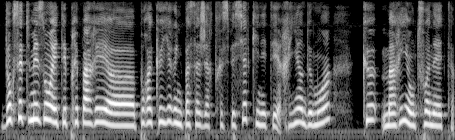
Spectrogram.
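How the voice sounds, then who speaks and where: A woman's voice: fairly high pitch, normal speed, a little mellow. Chatty woman hosting a live stream. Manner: chatty, many fillers and self-corrections, greets viewers. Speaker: live streamer presenting cat breed history. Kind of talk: casual live-stream talk.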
